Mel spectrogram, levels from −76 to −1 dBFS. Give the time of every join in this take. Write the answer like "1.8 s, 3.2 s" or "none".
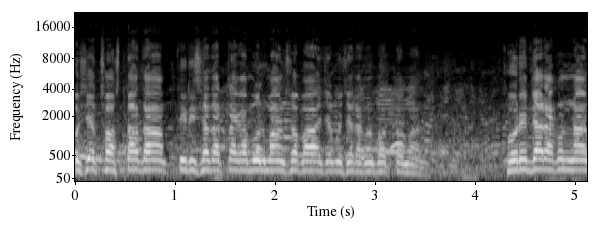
none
